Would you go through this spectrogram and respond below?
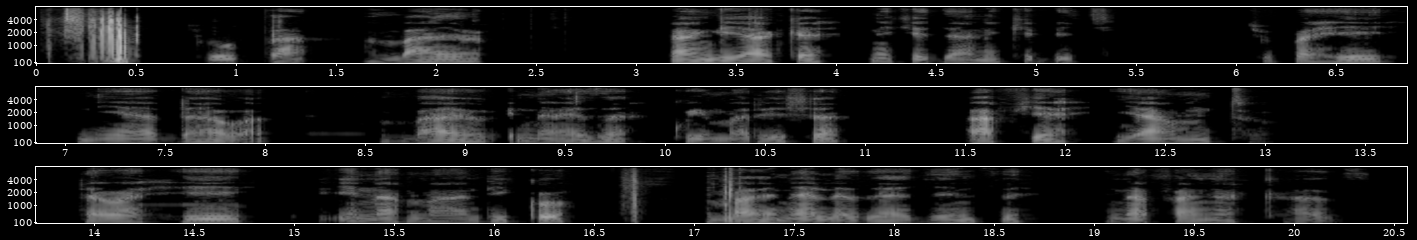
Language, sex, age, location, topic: Swahili, male, 25-35, Nakuru, health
